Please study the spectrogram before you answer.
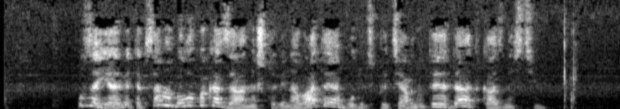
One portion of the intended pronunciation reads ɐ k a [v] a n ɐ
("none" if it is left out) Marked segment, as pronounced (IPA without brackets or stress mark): z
